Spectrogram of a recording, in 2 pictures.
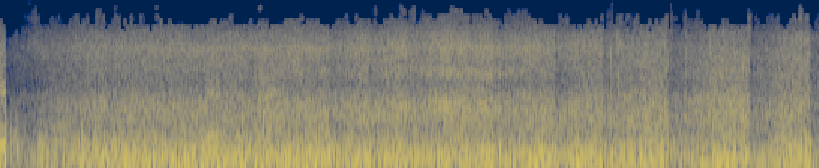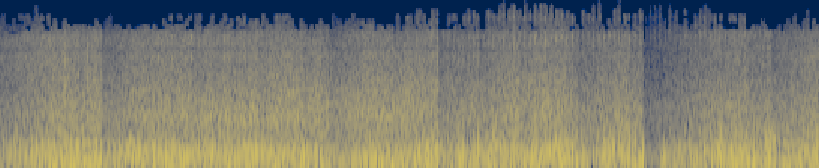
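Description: Road traffic on a busy street: cars and vans going by in a steady stream, with wind buffeting the microphone.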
